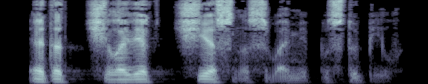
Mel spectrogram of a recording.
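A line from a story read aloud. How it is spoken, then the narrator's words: Quiet speech. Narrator (Russian): тихо проговорил Алеша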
